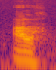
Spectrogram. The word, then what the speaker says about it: Allah: a h bacanya Ayah kalau ayy aha bacanya sekarang bacanya biasa Allah Allah baik sekarang kalau Alla ada tekanan kan Allah Jesus menyebut Tuhannya Allah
